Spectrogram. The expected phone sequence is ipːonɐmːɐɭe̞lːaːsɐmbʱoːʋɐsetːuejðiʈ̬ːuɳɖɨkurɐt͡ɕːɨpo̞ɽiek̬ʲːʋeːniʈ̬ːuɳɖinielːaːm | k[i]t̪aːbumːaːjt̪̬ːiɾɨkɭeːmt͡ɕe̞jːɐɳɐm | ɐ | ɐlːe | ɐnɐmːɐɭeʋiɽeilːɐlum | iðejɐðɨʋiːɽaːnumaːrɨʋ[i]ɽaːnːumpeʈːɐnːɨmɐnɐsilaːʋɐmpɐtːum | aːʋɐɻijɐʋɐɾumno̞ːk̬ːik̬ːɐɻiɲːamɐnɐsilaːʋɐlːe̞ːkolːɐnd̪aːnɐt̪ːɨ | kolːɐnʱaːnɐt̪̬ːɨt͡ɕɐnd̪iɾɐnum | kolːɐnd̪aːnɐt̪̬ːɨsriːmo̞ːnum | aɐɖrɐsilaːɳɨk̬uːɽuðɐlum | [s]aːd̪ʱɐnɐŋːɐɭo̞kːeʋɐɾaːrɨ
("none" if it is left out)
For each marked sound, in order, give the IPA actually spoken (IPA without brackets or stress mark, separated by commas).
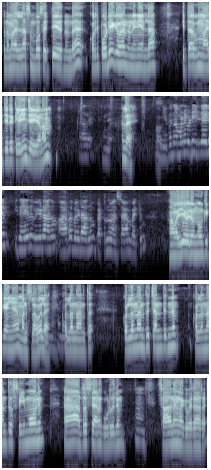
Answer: i, iː, s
